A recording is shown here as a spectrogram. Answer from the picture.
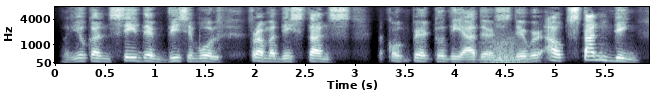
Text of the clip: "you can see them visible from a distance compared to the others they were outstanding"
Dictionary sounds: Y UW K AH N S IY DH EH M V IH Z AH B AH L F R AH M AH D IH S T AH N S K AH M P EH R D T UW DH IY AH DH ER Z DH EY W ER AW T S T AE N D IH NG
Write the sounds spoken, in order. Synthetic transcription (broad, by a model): Y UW K AH N S IY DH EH M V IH S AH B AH L F R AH M AH D IH S T AH N S K AH M P EH R D T UW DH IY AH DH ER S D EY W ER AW T S T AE N D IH NG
